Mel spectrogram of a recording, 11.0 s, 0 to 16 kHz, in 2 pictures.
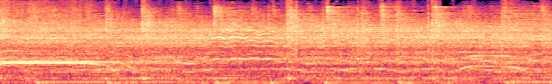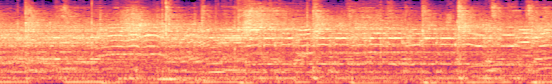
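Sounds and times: electric guitar solo: 0.0 - 11.0
live rock band playing: 0.0 - 11.0.

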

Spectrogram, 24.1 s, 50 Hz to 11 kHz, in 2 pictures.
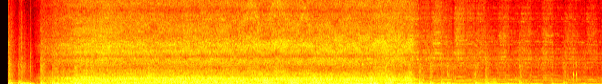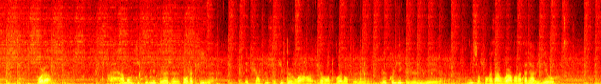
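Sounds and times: background music with steady beat: 0.2 - 24.0
pressure washer spraying water: 0.6 - 16.9.

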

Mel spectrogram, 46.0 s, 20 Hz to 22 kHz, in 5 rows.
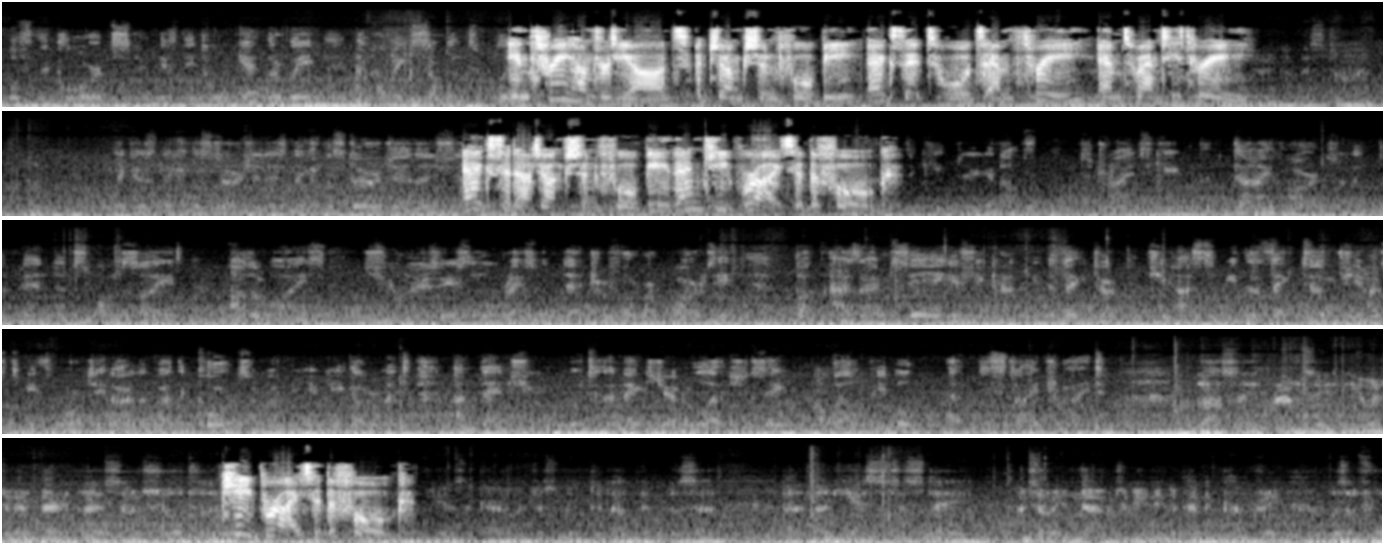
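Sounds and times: faint talk: 0.0 - 9.2, 10.0 - 46.0
car road and engine rumble: 0.0 - 46.0.

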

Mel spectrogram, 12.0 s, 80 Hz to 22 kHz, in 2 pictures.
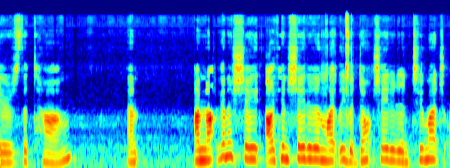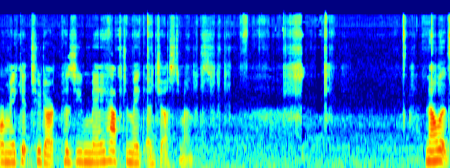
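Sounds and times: pencil scraping on paper: 7.9 - 10.1.

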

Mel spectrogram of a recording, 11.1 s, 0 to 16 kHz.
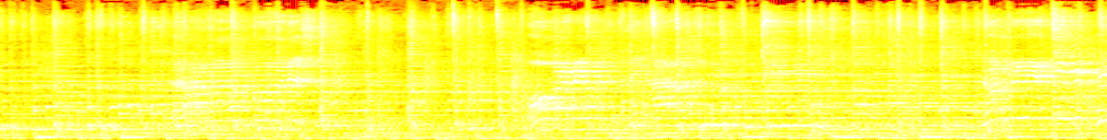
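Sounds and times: bluegrass band playing: 0.0 - 11.0
upright bass plucking: 0.0 - 11.0.

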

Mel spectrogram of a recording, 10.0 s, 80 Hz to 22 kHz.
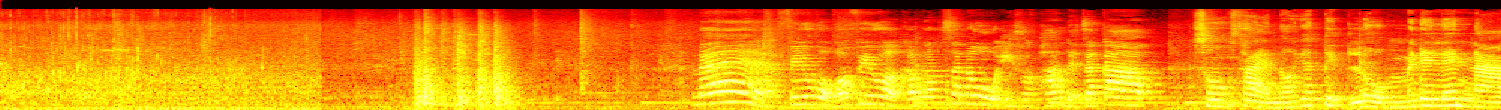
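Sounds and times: water splashing: 0.0 - 2.2.

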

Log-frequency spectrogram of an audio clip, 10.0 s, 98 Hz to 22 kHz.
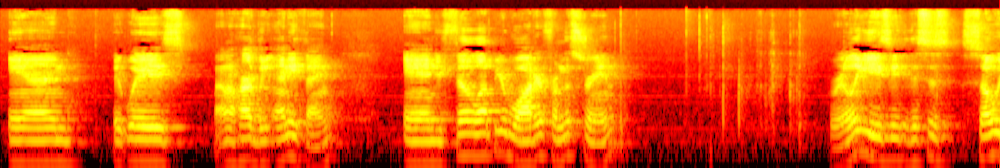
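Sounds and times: plastic bottle crinkling: 6.2 - 8.2.

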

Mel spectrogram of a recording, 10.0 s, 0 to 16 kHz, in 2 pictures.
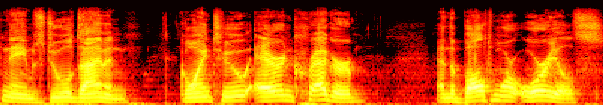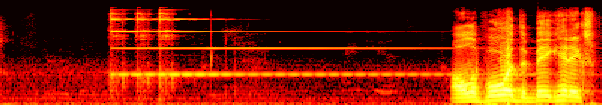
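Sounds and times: small metal bell ringing: 6.0 - 10.0.

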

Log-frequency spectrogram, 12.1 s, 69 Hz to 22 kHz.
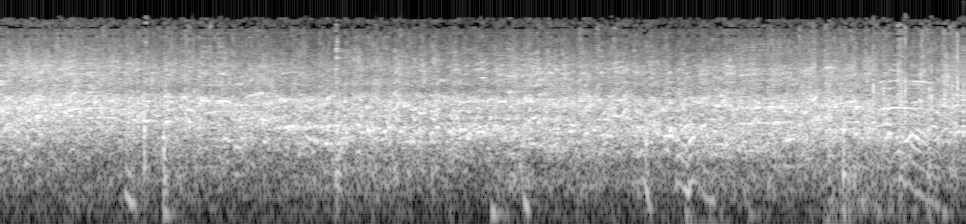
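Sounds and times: studio audience laughing: 0.0 - 12.0.

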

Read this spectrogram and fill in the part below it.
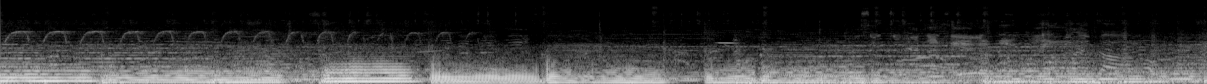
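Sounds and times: brass band playing low chords: 0.0 - 12.0.

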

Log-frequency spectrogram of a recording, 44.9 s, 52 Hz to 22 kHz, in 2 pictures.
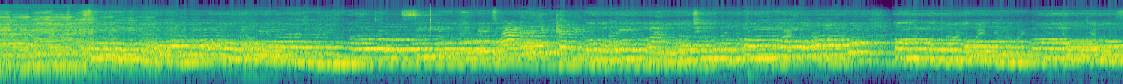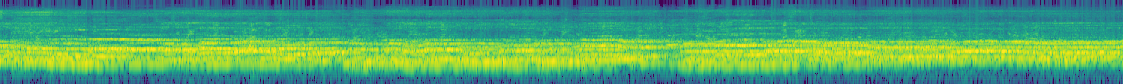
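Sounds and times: women's choir singing: 0.0 - 44.9.

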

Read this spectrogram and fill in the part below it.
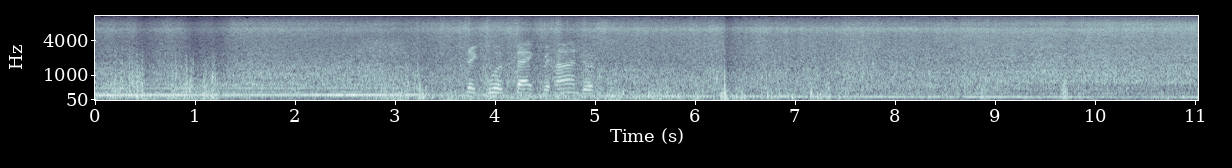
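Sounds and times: outboard motor humming: 0.0 - 11.0
rushing water from wake: 0.0 - 11.0
wind on microphone: 0.0 - 11.0.

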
